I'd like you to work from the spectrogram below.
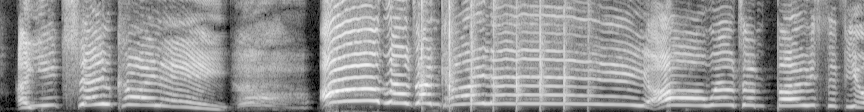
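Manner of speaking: high-pitched gleeful shrieking; gasp, then squeal the praise at full voice; overexcited congratulations. Real, not acted. Streamer finding that Kylie was promoted too, overexcited squeal. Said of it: "I get overexcited".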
